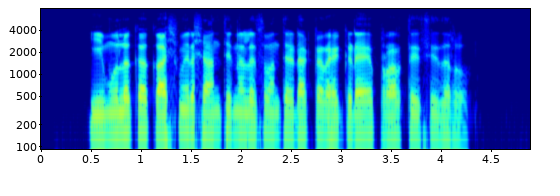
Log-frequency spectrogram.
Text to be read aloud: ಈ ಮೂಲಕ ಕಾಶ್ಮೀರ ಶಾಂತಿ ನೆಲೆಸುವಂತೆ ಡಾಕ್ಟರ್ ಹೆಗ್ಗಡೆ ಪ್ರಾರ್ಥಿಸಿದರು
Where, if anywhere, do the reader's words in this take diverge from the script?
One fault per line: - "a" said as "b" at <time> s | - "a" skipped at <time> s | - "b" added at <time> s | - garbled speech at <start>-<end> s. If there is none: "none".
none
